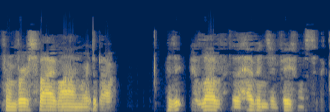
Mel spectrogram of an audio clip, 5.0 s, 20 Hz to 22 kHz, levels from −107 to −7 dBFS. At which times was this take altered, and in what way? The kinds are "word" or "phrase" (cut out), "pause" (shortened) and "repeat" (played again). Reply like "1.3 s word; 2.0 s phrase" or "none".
1.4 s word; 2.8 s word; 3.4 s word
